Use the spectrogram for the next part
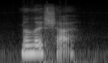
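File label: "militia", US English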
